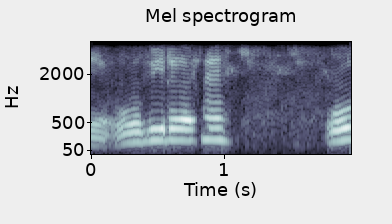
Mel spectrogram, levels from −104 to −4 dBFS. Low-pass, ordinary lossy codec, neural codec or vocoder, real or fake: 3.6 kHz; AAC, 32 kbps; codec, 24 kHz, 6 kbps, HILCodec; fake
